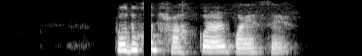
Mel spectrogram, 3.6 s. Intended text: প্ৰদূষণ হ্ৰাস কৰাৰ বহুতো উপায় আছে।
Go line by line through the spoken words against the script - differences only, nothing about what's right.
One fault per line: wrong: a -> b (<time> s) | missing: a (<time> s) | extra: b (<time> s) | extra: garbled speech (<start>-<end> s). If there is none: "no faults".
missing: বহুতো (2.2 s)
